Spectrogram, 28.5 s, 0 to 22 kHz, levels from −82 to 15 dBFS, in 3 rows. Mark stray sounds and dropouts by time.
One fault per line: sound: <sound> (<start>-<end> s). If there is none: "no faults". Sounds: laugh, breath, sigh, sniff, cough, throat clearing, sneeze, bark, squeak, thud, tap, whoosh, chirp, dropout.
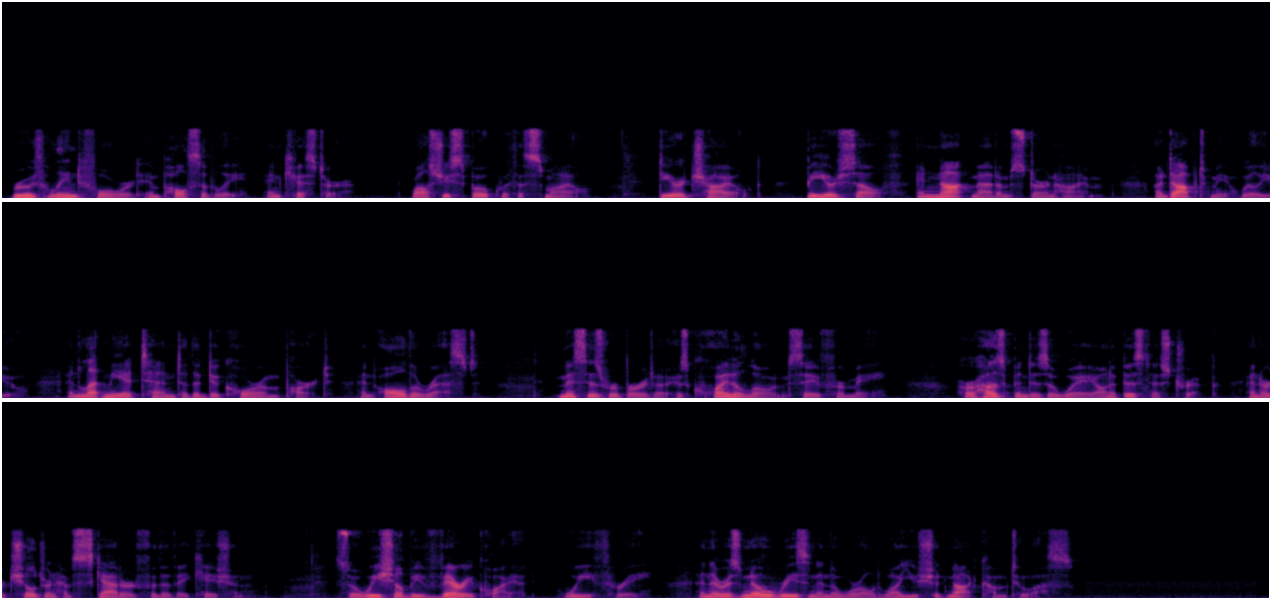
no faults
